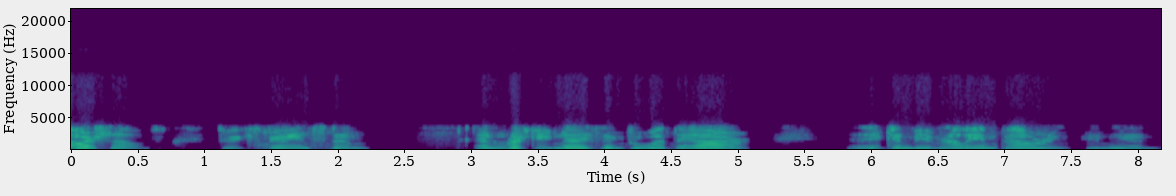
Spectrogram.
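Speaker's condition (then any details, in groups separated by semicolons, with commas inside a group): Cerebral palsy; voice is different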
